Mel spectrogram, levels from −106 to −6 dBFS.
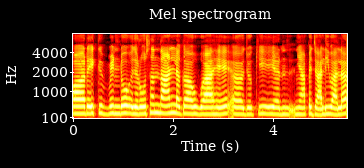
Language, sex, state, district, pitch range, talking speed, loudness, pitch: Hindi, female, Chhattisgarh, Rajnandgaon, 230-250 Hz, 185 wpm, -15 LUFS, 240 Hz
